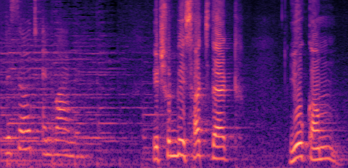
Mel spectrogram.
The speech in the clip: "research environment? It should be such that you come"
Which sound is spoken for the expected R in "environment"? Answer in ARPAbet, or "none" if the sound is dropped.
none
